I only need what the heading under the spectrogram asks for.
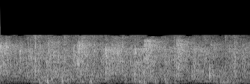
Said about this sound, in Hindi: तो इनके लिए एक बड़ा हाथ ताली बजाओ फिर से.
